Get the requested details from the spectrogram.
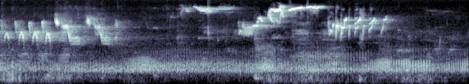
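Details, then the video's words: Spring frogs at an Estonian pond keep up a softer rolling croak beneath the louder birdsong, which includes bright trills and a high thin whistle in the middle. "Расслабляющее пение птиц и лягушек"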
